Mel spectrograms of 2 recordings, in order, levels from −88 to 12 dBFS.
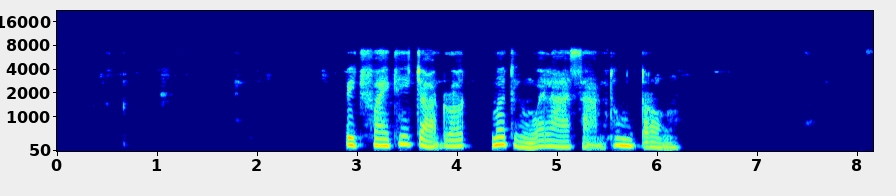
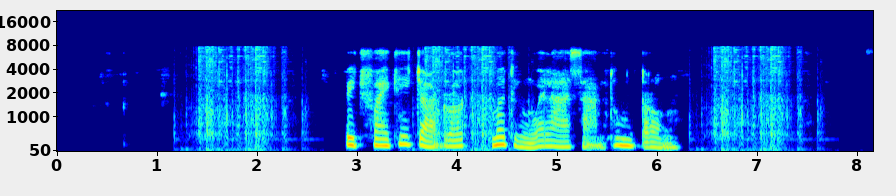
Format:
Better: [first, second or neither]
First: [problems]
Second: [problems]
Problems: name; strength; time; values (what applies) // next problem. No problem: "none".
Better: first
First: none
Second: background sound (Cutlery, silverware); 11 dB below the speech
